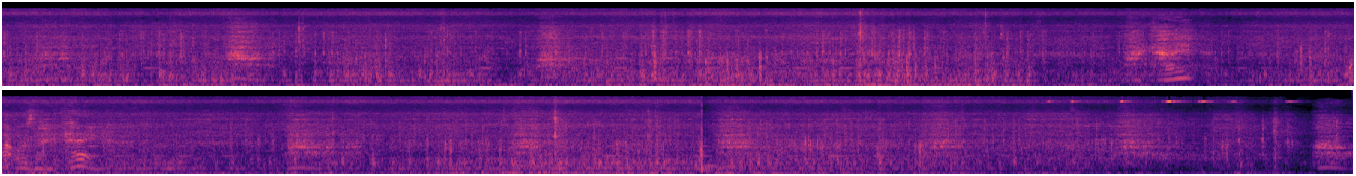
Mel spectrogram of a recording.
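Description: Mountain e-bike riding noise: wind on the camera microphone and tyres rattling and knocking over a rough dirt trail, with a few short vocal sounds from the rider around eight to ten seconds in. The noise drops away suddenly at the very end.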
